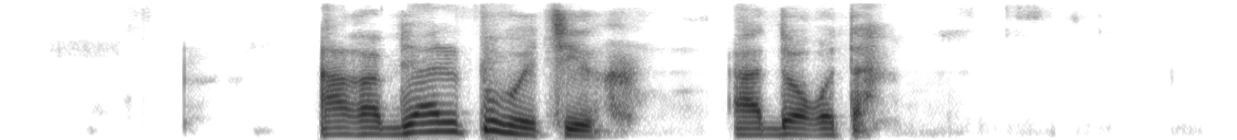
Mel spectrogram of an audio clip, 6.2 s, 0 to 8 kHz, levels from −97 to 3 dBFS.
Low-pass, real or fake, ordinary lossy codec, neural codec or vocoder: 7.2 kHz; fake; AAC, 48 kbps; codec, 24 kHz, 1.2 kbps, DualCodec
